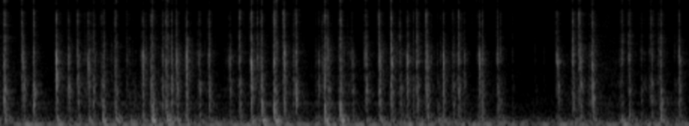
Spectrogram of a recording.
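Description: Fast fingertip typing with both hands on an RGB mechanical keyboard with white plastic keycaps on an aluminium frame produces a dense, rapid stream of short, bright clacks. The keystrokes blur into a continuous clatter with only brief gaps, over a steady low hum.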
